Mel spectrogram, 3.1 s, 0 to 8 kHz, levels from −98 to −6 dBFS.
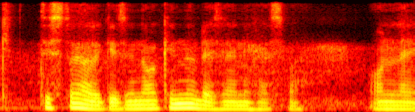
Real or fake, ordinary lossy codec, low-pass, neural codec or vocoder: fake; none; 7.2 kHz; codec, 16 kHz in and 24 kHz out, 1 kbps, XY-Tokenizer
